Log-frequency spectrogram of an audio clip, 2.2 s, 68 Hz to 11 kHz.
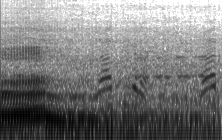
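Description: KTM Duke 200's single-cylinder engine running at steady revs, its note falling away about half a second in and dropping to a low rumble as the bike rolls slowly along a dirt track.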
